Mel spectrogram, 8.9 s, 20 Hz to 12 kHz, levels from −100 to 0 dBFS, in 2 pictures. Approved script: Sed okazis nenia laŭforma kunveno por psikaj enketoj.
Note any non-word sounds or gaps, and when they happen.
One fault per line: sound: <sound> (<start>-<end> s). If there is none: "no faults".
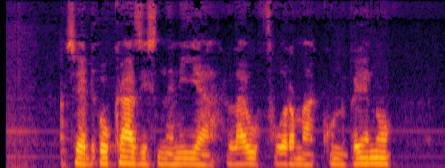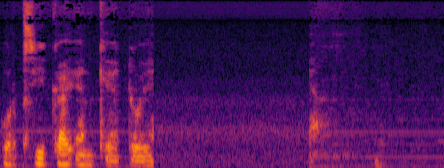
no faults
